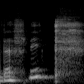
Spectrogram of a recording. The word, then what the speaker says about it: Daphné: Je prononce à la française Simon and Daphne.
